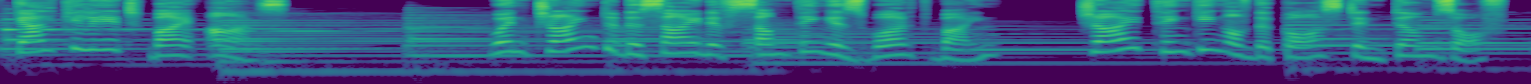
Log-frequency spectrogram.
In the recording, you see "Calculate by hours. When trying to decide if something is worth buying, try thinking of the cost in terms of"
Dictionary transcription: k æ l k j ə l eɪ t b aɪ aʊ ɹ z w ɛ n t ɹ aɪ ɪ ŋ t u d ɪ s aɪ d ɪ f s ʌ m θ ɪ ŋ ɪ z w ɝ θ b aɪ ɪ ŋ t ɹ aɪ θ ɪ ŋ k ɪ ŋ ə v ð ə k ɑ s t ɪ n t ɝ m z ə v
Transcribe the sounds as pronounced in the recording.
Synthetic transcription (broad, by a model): k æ l k j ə l eɪ t b aɪ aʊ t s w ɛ n t ɹ aɪ ɪ ŋ t u d ɪ s aɪ d ɪ f s ʌ m t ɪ ŋ ɪ z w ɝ t b aɪ ɪ ŋ t ɹ aɪ t ɪ ŋ k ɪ ŋ ə v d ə k ɑ s t ɪ n t ɝ m z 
